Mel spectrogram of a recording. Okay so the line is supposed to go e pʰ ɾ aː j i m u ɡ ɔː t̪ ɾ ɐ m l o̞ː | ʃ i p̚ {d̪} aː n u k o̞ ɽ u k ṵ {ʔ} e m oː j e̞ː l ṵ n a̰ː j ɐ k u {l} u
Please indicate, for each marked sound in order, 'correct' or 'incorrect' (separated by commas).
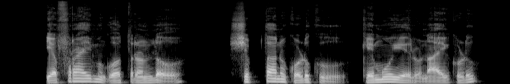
incorrect, incorrect, incorrect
